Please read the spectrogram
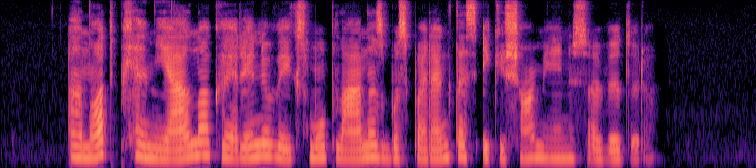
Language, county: Lithuanian, Vilnius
